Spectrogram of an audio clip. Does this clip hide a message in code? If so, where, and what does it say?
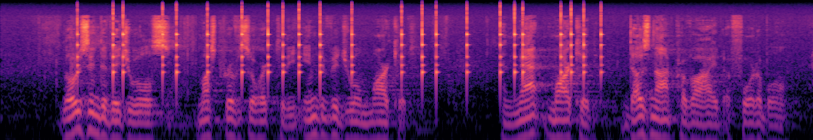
No, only irregular taps on glass.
